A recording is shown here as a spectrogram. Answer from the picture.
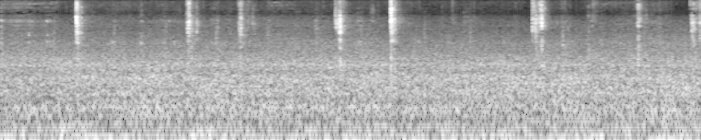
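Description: Close-miked chewing of a mouthful of food, closed-mouth, with scattered short crisp clicks and crunches every second or so over a low steady hum.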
